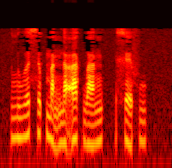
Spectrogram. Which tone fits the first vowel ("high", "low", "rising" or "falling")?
rising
